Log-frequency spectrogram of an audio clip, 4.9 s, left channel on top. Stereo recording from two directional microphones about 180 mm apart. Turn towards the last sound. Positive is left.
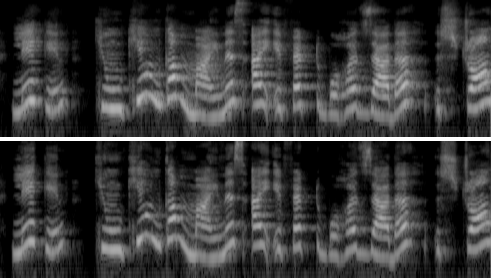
turn(degrees=-30)  # may be behind; listen again after turning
